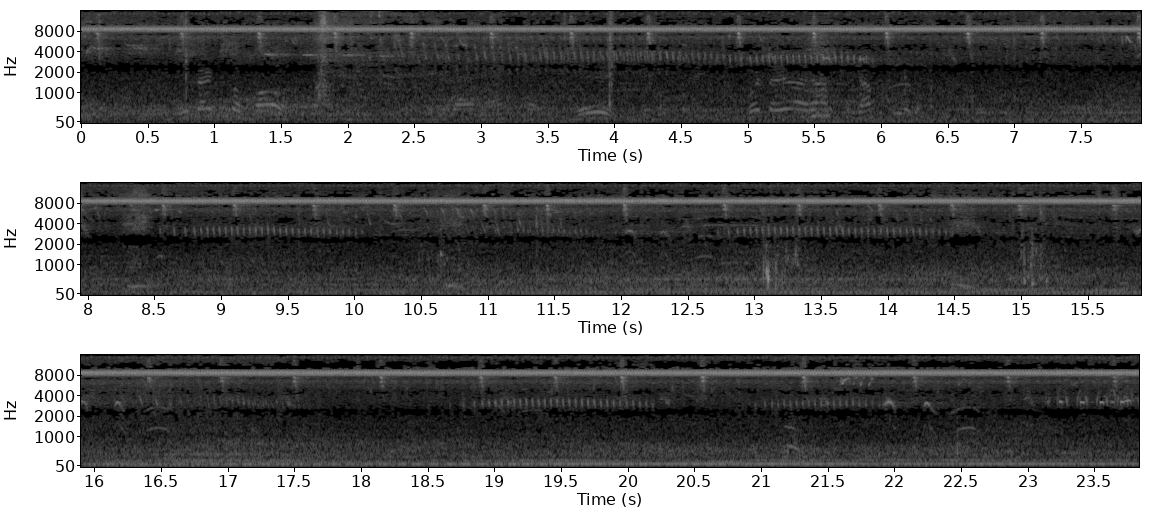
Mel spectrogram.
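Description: A fishing reel ticks softly as line is wound in.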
